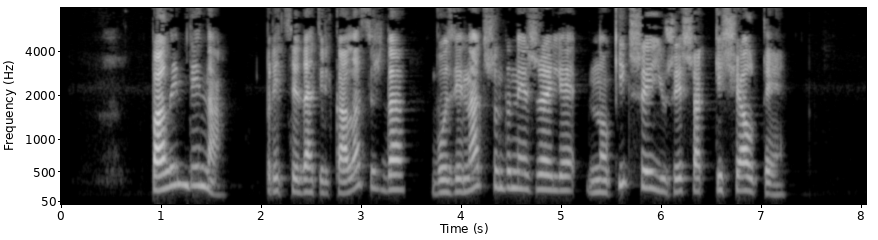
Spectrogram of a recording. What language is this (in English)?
Mari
